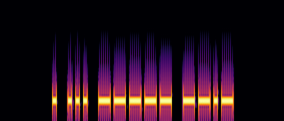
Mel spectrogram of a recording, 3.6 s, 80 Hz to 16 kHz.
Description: Morse code, heard as a keyed tone, about 25 wpm, 700 Hz. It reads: ES0Q
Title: DXCC-100 Call Signs - 4 Characters - 25wpm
